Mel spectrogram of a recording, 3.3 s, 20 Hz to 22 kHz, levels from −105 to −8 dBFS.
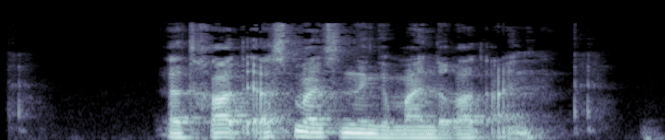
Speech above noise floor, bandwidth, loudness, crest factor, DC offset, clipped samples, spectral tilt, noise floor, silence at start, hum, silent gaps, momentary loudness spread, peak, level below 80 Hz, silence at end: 57 dB; 11.5 kHz; -24 LUFS; 20 dB; under 0.1%; under 0.1%; -6.5 dB/octave; -80 dBFS; 0.85 s; none; none; 11 LU; -6 dBFS; -50 dBFS; 0.6 s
